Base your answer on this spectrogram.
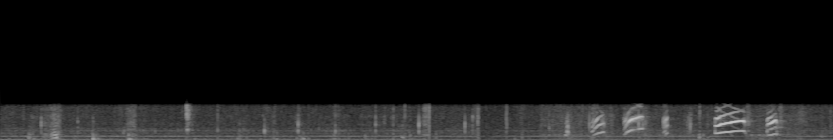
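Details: Staffordshire Bull Terrier puppies five days old: soft shuffling and faint clicks, then a run of high, thin squealing whimpers near the end, each rising and falling in pitch, several short cries close together.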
